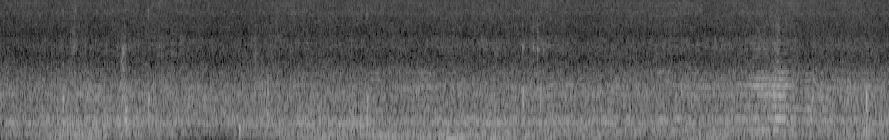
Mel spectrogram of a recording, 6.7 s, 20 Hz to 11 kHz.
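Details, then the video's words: Low, even honey bee drone recorded 12-11-23, a constant dense hum with faint passing buzzes and no other clear sounds. "Honey Bees for Fun"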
